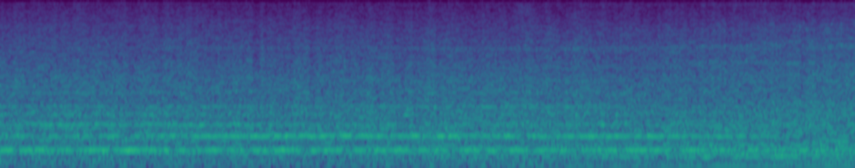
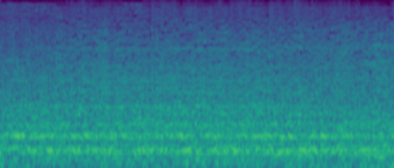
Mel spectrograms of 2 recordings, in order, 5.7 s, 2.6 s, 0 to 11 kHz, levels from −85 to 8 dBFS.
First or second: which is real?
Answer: first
